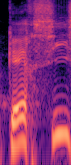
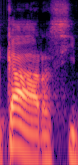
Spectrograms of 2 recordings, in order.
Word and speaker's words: Quercy: La bonne prononciation, ce n'est pas Quercy, c'est Carsi, Pais de Carsi, c'est le nom occitan. Quercy étant une forme francisée.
